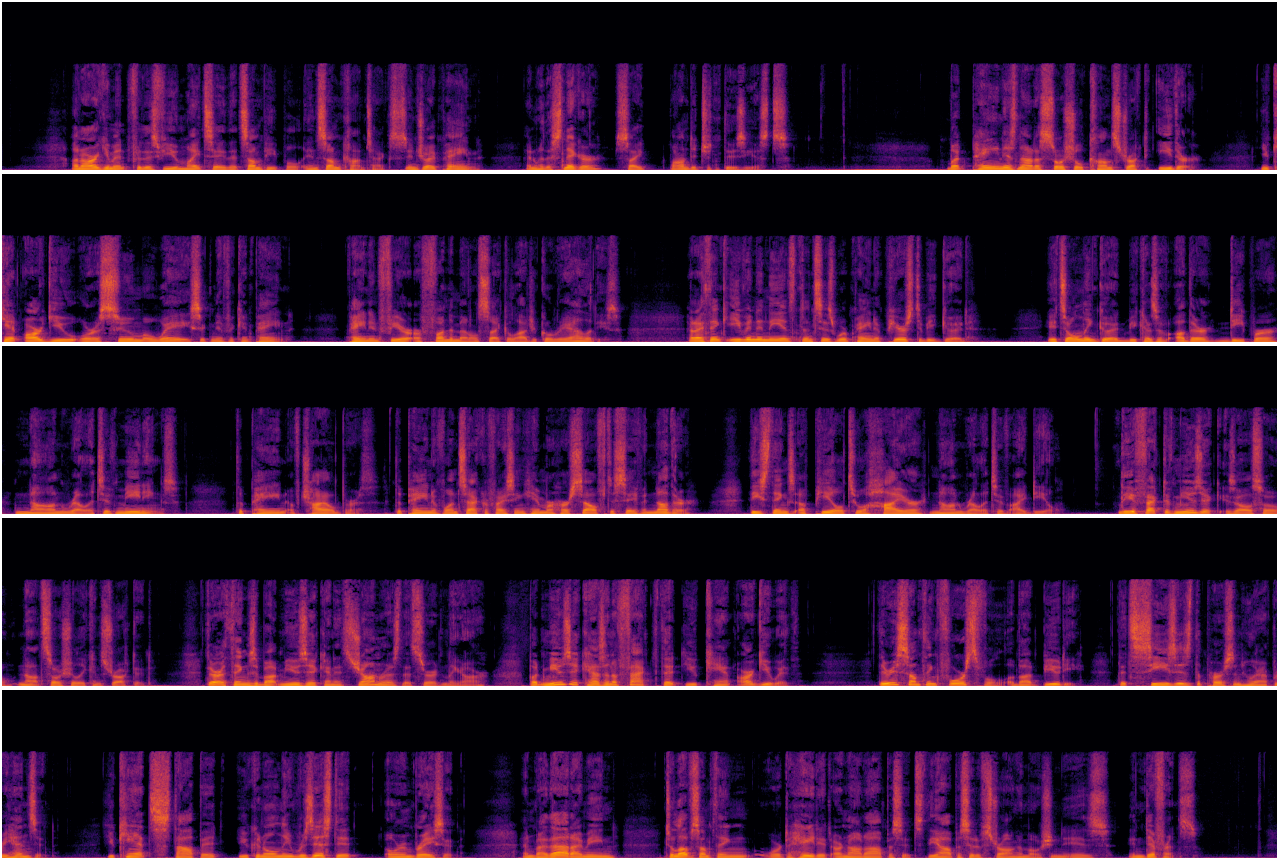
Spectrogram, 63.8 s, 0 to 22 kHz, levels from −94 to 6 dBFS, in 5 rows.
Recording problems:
none

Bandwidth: 14 kHz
